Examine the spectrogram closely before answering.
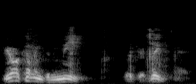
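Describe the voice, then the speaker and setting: Wisecracking detective for old radio drama, breezy and assured, deep-ish, on a dull, noisy vintage recording. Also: male voice, animated, a little fast, vocal fry. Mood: assured, needling. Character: confident wisecracking male amateur detective laying out a case. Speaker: radio actor.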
